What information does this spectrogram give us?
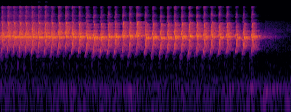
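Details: Ijo mini white-eye in konslet style, delivering one long, rapid, high-pitched rattling trill of steady pulses that fades out after about four seconds.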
